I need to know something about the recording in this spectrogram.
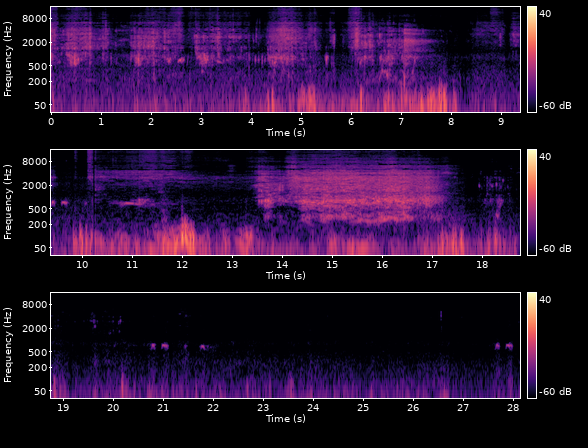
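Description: Water sloshing and splashing around the legs of a man wading in a shallow creek with a cast net. About twelve seconds in comes a loud low thump as the net is thrown. A rush of splashing follows for about four seconds as the net spreads and lands on the water, then it goes mostly quiet as the net sinks and is drawn in.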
